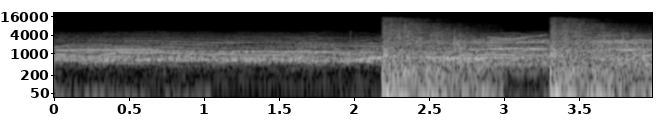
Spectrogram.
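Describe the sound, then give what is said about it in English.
Gunshots fired at a car in a motorcade at Dealey Plaza on a November day: two sudden, loud, harsh blasts that ring on briefly, cutting through a steady crowd-like din. “Someone's shooting at us!”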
